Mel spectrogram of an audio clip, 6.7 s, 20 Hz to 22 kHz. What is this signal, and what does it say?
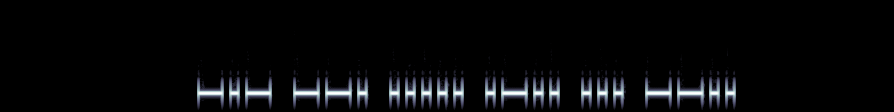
Morse code, heard as a keyed tone, about 20 wpm, 700 Hz. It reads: KG5LSZ
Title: Speed Racing - USA 2x3 Call Signs 17wpm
